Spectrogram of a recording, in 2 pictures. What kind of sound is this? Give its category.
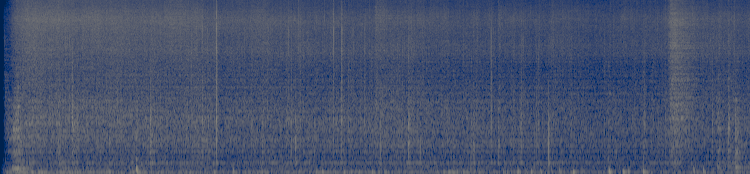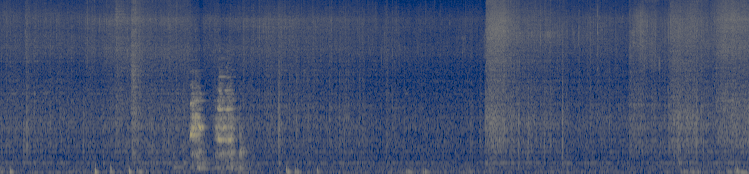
Soundscapes > Indoors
